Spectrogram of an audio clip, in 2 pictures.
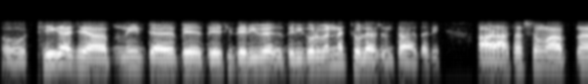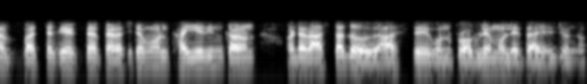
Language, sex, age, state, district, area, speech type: Bengali, male, 18-30, West Bengal, Kolkata, urban, conversation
